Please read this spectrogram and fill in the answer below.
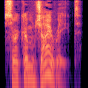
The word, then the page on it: circumgyrate: British English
